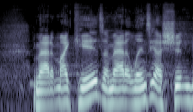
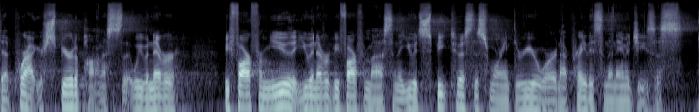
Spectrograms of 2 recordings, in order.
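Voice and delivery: prayer; 4 semitones lower than usual. Acted. Opening prayer before the sermon.

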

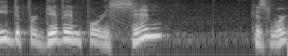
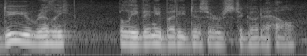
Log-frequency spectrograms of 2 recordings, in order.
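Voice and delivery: low, hushed, gentle question; quiet voice of gentle challenge; gentle Jesus; 6 semitones lower, 8 dB quieter than usual. Retold or imitated. Jesus gently questions him, retold.

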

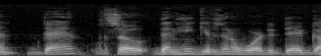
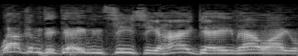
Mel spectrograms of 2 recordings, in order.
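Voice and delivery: higher-pitched mock rocker show host; 4 semitones higher, 4 dB louder than usual. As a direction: put on a raised rocker voice to open a show. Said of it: "That's my only imitation".

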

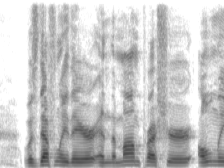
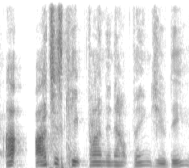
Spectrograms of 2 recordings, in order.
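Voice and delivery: softer Southern mom, mock dismay; mom's Southern accent; 9 dB quieter than usual. Mom complaining to her son about new discoveries, soft Southern accent. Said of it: "every time I do my mom's accent".

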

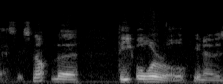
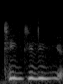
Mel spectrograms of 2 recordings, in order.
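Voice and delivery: high little metallic tinging; imitated penny drop; 14 semitones higher than usual. Describing a film's sound mix, imitated coin clink. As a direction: tinkle like a coin landing. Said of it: "a penny drop hitting the ground".

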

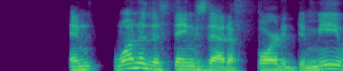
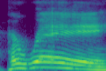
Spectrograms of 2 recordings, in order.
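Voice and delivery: higher-pitched mock cheer; recalling his own naive delight with a lifted hooray; 9 semitones higher than usual. New Princeton student thinking he has escaped home, naively elated. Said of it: "very naively thought".

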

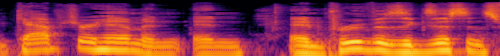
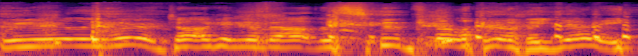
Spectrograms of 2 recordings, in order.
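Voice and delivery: high-pitched words breaking into laughter; real helpless giggling through the sentence; laughing hard; 8 semitones higher than usual. Real, not acted. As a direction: try to explain while cracking up. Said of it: "last time I laughed that hard".

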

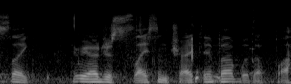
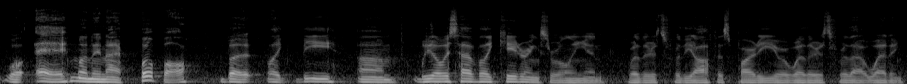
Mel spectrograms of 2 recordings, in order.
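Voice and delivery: normal talking voice

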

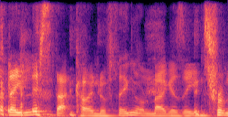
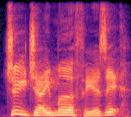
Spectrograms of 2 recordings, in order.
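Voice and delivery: high, loud mocking query; brash sneer; 6 semitones higher, 7 dB louder than usual. A narrator's reading. Salesman reading Gav's name tag, brashly mocking. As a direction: read the name out loudly.

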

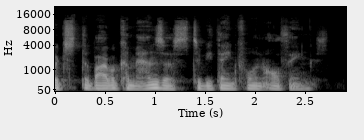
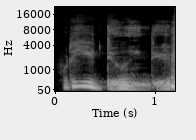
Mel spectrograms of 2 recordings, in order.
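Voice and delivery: exasperated. Retold or imitated. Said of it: "I'm just shaking my head".

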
